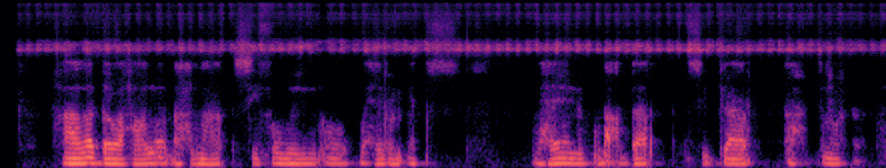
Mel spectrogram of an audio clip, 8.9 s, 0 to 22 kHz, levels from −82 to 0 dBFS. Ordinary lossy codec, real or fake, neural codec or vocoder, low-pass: none; fake; codec, 44.1 kHz, 2.6 kbps, SNAC; none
